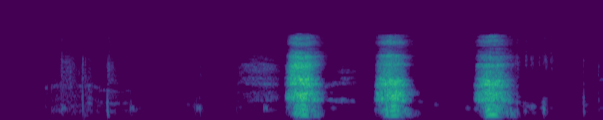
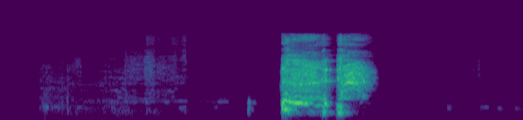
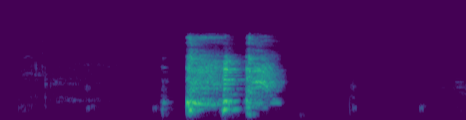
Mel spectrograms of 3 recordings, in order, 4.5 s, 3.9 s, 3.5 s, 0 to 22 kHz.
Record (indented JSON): {
  "exhalation_length": "4.5 s",
  "exhalation_amplitude": 17898,
  "exhalation_signal_mean_std_ratio": 0.29,
  "cough_length": "3.9 s",
  "cough_amplitude": 18705,
  "cough_signal_mean_std_ratio": 0.31,
  "three_cough_length": "3.5 s",
  "three_cough_amplitude": 20784,
  "three_cough_signal_mean_std_ratio": 0.31,
  "survey_phase": "beta (2021-08-13 to 2022-03-07)",
  "age": "45-64",
  "gender": "Male",
  "wearing_mask": "Yes",
  "symptom_cough_any": true,
  "symptom_new_continuous_cough": true,
  "symptom_runny_or_blocked_nose": true,
  "symptom_sore_throat": true,
  "symptom_fever_high_temperature": true,
  "symptom_headache": true,
  "symptom_change_to_sense_of_smell_or_taste": true,
  "symptom_loss_of_taste": true,
  "symptom_onset": "2 days",
  "smoker_status": "Never smoked",
  "respiratory_condition_asthma": false,
  "respiratory_condition_other": false,
  "recruitment_source": "Test and Trace",
  "submission_delay": "2 days",
  "covid_test_result": "Positive",
  "covid_test_method": "RT-qPCR",
  "covid_ct_value": 21.9,
  "covid_ct_gene": "ORF1ab gene",
  "covid_ct_mean": 22.6,
  "covid_viral_load": "38000 copies/ml",
  "covid_viral_load_category": "Low viral load (10K-1M copies/ml)"
}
